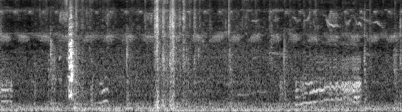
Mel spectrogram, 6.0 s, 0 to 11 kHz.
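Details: Backyard chickens on a homestead camera, September 20, 2024: a sharp knock and scattered clicks, then a wavering, rising hen call near the end against low rumbling noise.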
